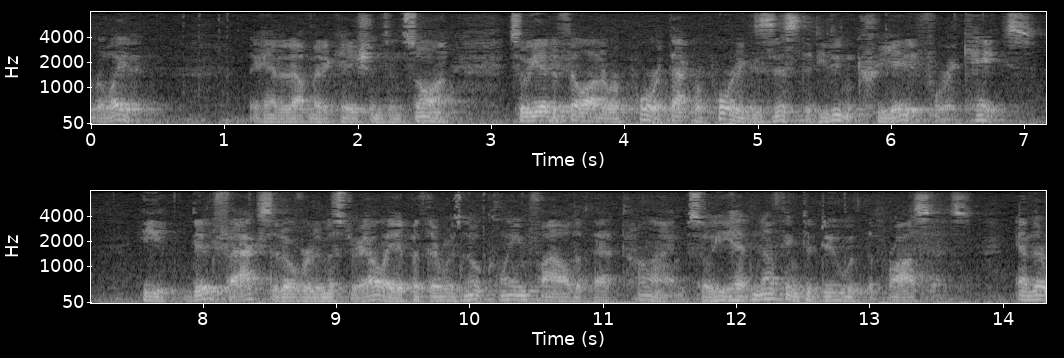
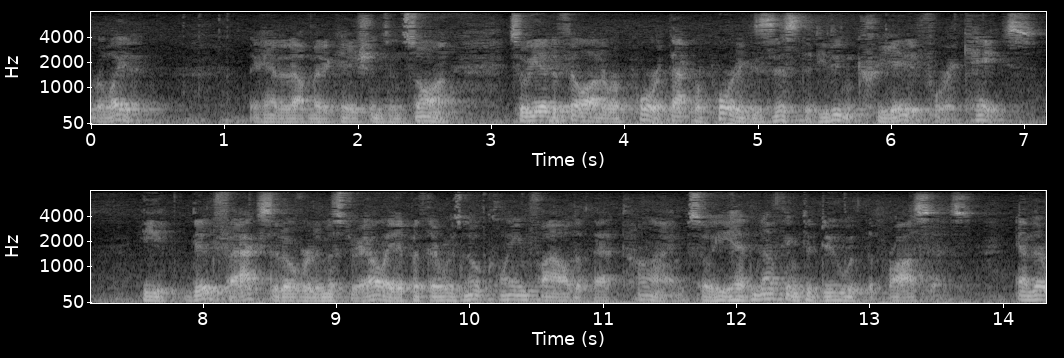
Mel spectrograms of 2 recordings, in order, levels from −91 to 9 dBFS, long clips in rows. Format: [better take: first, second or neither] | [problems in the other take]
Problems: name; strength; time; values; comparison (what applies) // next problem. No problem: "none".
first | room echo; dies away in 0.5 s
